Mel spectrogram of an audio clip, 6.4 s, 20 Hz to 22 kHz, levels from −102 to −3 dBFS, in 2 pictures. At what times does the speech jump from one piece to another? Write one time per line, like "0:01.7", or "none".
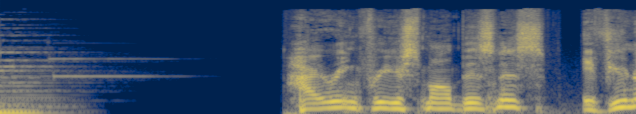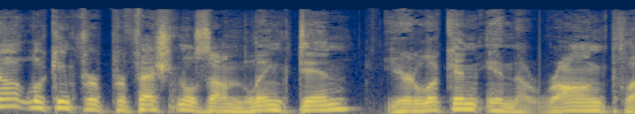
0:01.2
